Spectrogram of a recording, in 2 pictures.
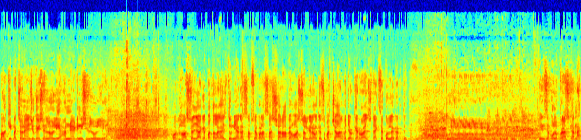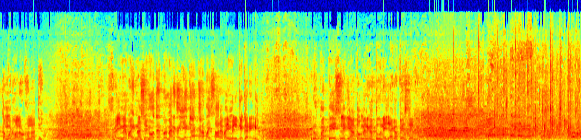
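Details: Adult man performing stand-up comedy; no speech disorder.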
